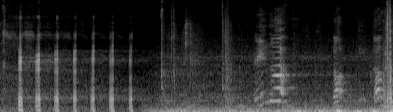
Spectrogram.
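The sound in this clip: A large cryotherapy unit throbs incessantly, opening with a run of seven evenly spaced pulses; then voices talk over a continuing low rumble.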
